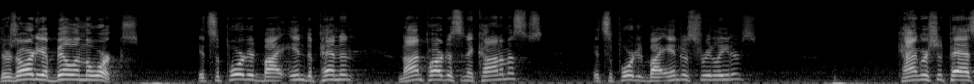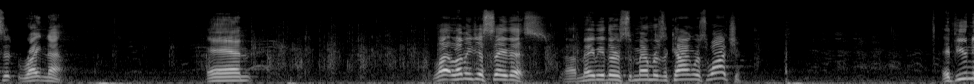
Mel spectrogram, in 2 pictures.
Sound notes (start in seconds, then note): 11.4 applause; 17.7 laughter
